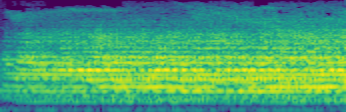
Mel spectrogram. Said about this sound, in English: Can I have that ambient sound I recorded in Monroe yesterday as the Seattle-bound Empire Builder went past?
